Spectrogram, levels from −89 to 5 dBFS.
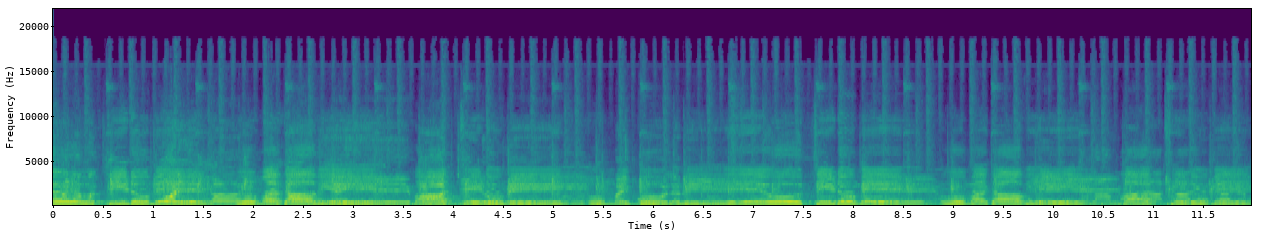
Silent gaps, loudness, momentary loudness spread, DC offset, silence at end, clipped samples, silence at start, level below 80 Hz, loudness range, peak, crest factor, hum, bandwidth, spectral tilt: none; -15 LUFS; 7 LU; under 0.1%; 0 s; under 0.1%; 0 s; -32 dBFS; 3 LU; -2 dBFS; 12 dB; none; 19 kHz; -5.5 dB/octave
